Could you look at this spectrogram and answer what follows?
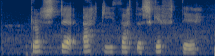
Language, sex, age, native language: Icelandic, female, 10, Polish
